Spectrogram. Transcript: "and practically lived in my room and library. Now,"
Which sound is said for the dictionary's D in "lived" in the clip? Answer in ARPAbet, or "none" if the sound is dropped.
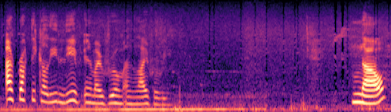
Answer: none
